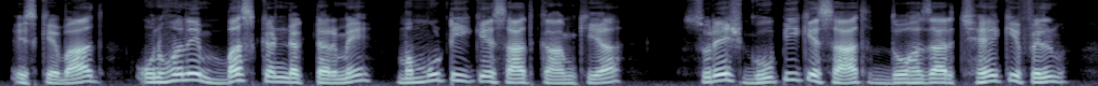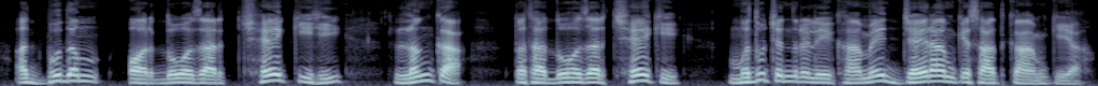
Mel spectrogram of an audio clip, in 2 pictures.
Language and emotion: Hindi, neutral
